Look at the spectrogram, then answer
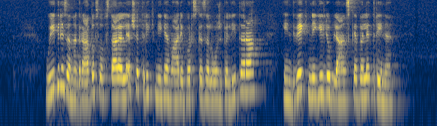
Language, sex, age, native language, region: Slovenian, female, 30-49, Slovenian, Central Slovenia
